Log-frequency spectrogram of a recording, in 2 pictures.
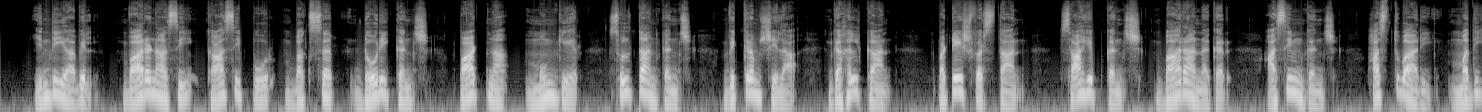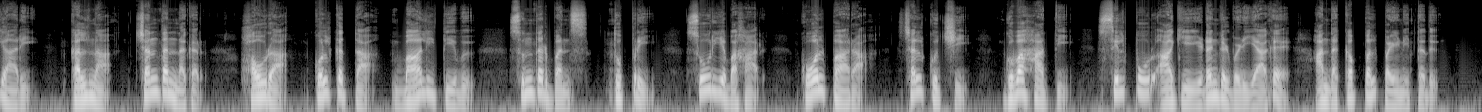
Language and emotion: Tamil, neutral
